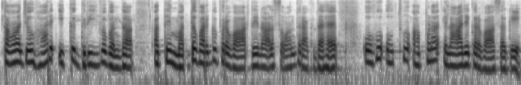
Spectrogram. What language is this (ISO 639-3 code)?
pan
